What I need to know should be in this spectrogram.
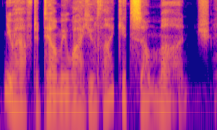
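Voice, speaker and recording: A man with a British accent playing a refined, possessive and seductive vampire lord in an intimate ASMR roleplay, speaking softly and coaxingly with a breathy, husky voice. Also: on the low side, very animated, full character voice. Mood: soothing, tender. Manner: soft, coaxing, flirtatious, unhurried.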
